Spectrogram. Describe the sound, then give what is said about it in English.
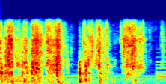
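Wrapping paper ripped open on a Christmas present, a few rough, crackling tearing bursts with brief pauses between them. “I'll just rip it open. I don't care about the mess.”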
